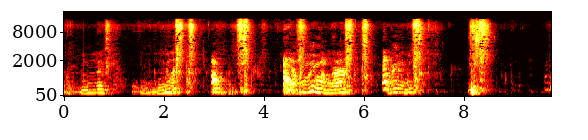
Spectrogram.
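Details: Hungarian Vizsla from a kennel giving its New Year talk: wavering, yodel-like moans that bend up and down in pitch, several phrases separated by pauses and sharp clicks, a human voice faintly present.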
